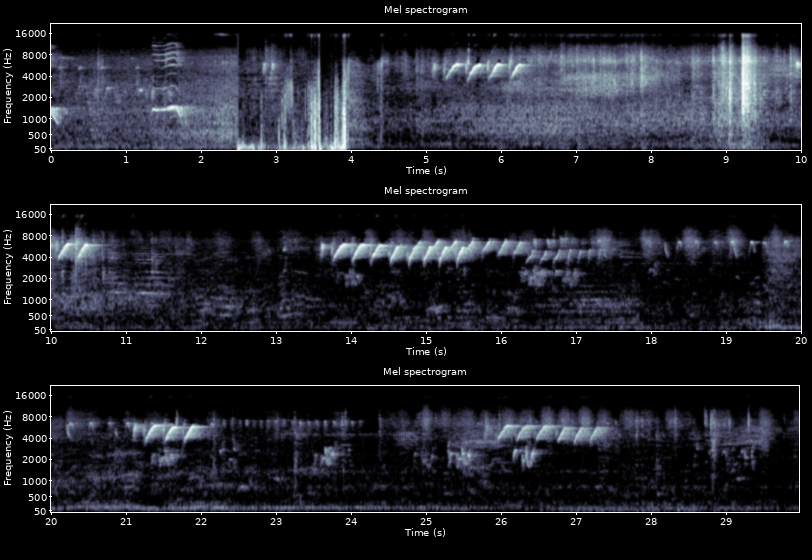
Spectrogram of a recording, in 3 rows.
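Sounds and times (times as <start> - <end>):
small bird singing: 5.1 - 6.4, 13.6 - 27.8.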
